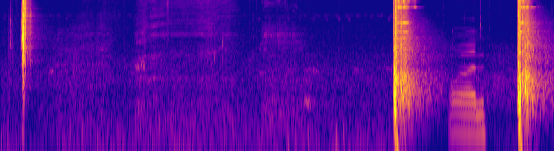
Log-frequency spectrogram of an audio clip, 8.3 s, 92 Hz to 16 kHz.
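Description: A Taurus G3 pistol fires loud, sharp shots at a steel target outdoors, three cracks spaced seconds apart with a metallic ring, while a man briefly counts aloud between them.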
